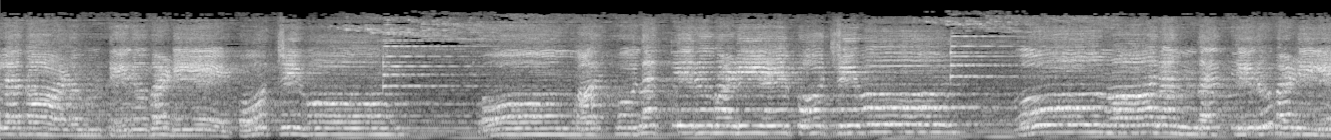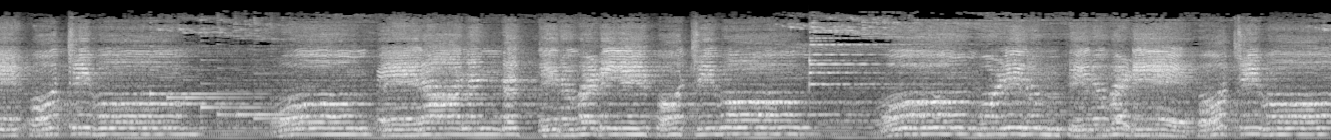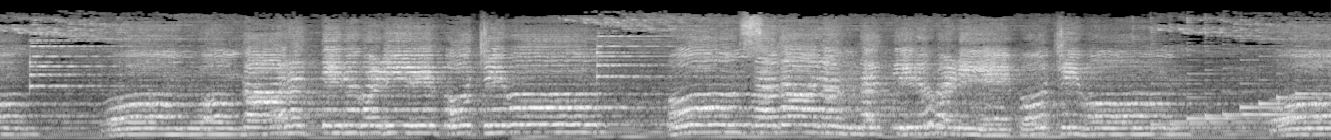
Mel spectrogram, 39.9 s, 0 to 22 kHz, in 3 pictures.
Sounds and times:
Mantra: 0.0s - 4.2s, 4.8s - 15.3s, 16.0s - 21.5s, 22.1s - 27.0s, 27.6s - 38.5s, 39.3s - 39.9s.

